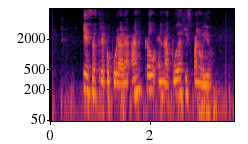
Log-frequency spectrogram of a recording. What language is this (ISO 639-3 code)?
epo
